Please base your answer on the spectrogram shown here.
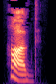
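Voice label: "hogged", British English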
